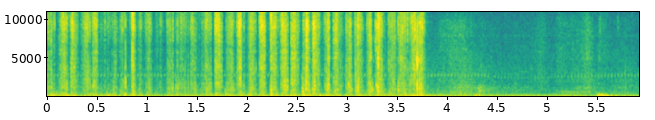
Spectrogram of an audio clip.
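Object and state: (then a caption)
Clear ice block scratched. Long nails scratch and tap a single solid clear ice cube, held in the hand and then set on a towel. Quick, bright, rasping strokes repeat in a rapid, uneven rhythm for almost four seconds, then stop into a quiet hush broken by one soft low tap near the end.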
